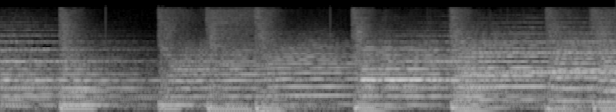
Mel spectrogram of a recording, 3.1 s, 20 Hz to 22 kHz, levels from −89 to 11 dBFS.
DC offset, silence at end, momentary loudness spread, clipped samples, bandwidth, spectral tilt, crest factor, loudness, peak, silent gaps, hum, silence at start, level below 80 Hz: under 0.1%; 0 s; 8 LU; under 0.1%; 16.5 kHz; -4.5 dB/octave; 16 dB; -19 LUFS; -4 dBFS; none; none; 0 s; -40 dBFS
